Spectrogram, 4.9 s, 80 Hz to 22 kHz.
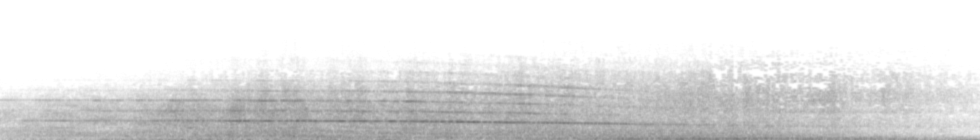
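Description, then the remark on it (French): A steady airplane engine roars throughout, a broad rushing drone with a high whine on top, swelling slightly in the middle. No one speaks. “Et moi, pour arriver sur cette île, j'avais pris 3 avions différents.”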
